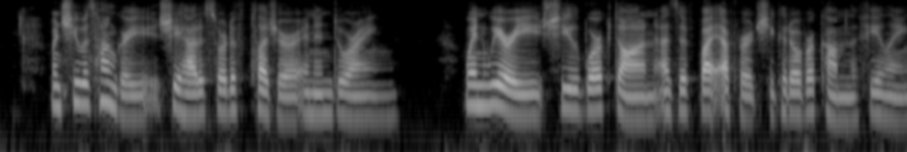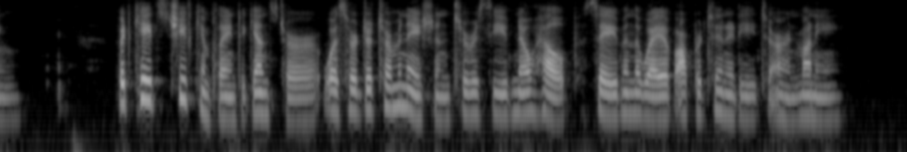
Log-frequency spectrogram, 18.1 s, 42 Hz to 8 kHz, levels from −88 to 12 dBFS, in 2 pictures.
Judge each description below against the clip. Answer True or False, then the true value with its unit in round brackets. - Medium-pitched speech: True (160 Hz)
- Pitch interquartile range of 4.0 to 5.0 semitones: False (3.4 semitones)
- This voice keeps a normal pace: True (160 wpm)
